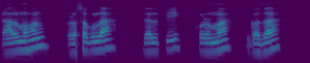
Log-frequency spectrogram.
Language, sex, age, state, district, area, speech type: Assamese, male, 18-30, Assam, Majuli, urban, spontaneous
